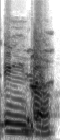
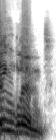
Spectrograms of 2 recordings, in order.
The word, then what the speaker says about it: England: right about england england there's no a after the g it's not inga it's england yeah it's two syllables where did i come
